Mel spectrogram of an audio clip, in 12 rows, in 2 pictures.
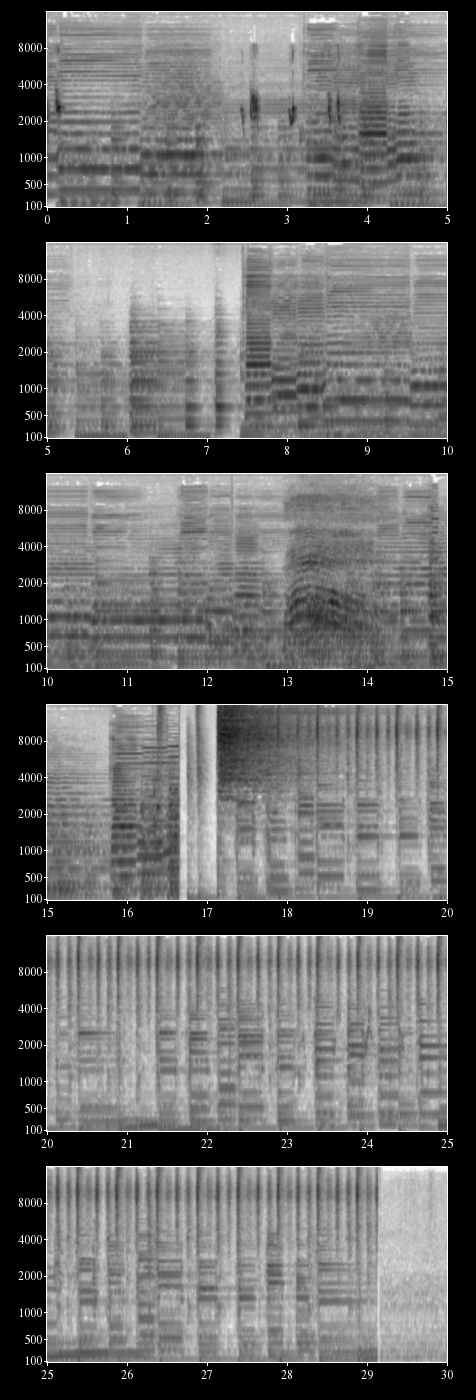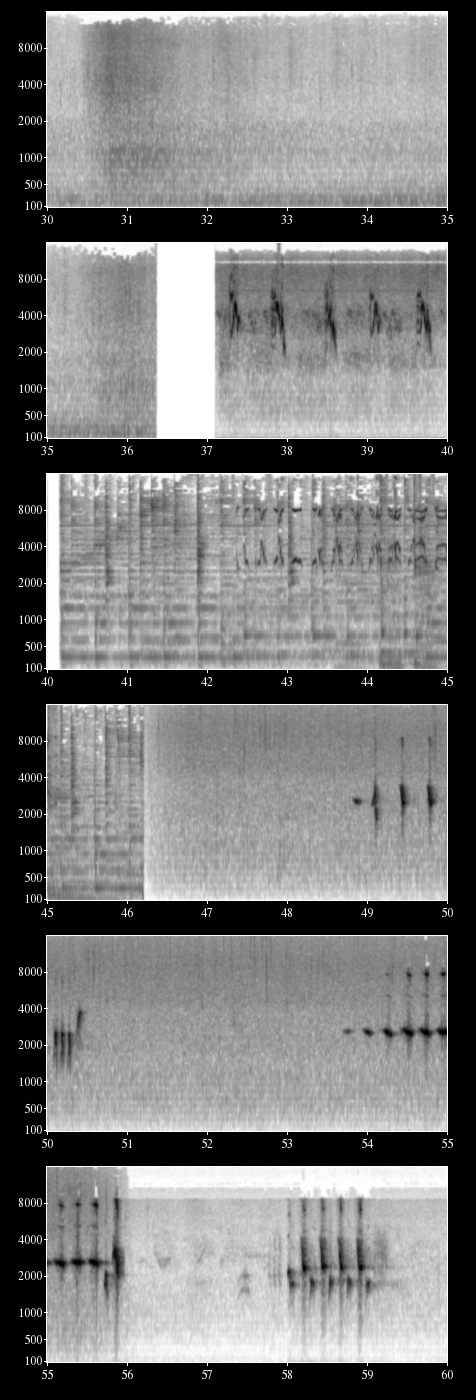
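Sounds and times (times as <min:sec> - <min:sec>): bird chirps sweeping downward: 0:37.1 - 0:40.0, 0:42.4 - 0:45.1, 0:53.7 - 0:59.5.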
